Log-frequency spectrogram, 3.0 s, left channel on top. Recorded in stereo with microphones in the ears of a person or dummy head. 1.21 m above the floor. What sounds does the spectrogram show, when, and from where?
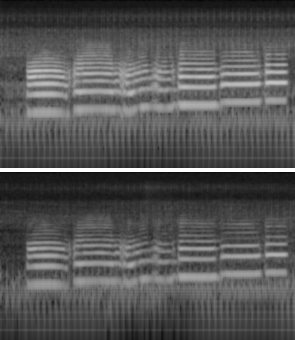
0.3 s a trumpet: 60° left (ahead or behind)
